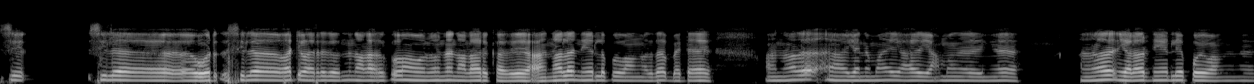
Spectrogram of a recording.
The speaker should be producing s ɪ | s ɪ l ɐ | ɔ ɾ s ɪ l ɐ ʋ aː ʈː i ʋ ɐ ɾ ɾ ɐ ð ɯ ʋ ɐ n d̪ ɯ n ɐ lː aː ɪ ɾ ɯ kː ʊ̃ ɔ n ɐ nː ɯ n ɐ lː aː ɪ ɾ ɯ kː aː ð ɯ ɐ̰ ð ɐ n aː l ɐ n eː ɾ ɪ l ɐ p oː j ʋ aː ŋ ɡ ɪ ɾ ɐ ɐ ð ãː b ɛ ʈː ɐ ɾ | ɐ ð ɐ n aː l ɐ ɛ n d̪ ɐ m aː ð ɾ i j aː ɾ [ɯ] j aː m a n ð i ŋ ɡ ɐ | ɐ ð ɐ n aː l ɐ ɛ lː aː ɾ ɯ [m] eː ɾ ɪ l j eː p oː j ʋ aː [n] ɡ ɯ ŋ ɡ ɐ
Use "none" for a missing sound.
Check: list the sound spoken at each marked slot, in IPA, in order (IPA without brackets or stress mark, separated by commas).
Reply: ɯ, n, ŋ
